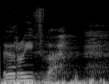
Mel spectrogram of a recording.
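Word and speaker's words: Yr Wyddfa: Hi, my name is Alice Jones and we are climbing up Rwyddfa. Oh, thank you very much. Now that's how it's supposed to sound.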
